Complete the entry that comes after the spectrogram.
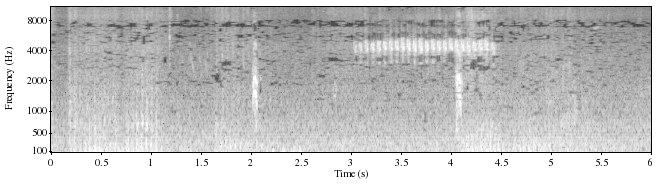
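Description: A small songbird gives a high, rapid trill about three seconds in, lasting about a second and a half. Two short, sharp chirps come about two and four seconds in, over a faint outdoor background.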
